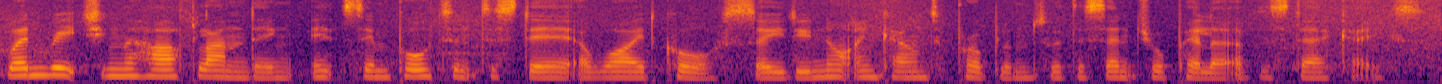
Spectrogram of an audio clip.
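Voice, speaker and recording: Mellow, low-pitched woman narrating instructions. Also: steady tone, normal speed, hardly any pauses, a little hiss or hum. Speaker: narrator of a product training video.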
